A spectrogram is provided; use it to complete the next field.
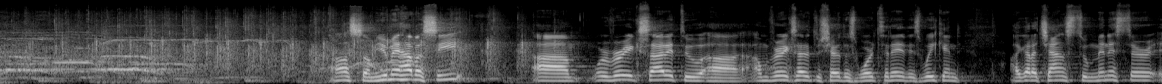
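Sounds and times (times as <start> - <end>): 
audience round of applause: 0.0 - 5.4
speech: 3.4 - 4.8, 5.4 - 11.6.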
